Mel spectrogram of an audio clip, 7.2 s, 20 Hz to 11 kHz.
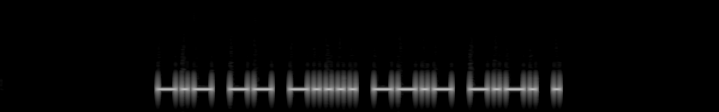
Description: Morse code, heard as a keyed tone, about 21 wpm, 700 Hz. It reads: KM6QCE
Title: Speed Racing - USA 2x3 Call Signs 17wpm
